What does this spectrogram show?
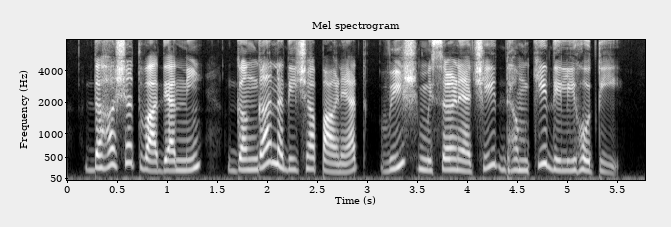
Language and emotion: Marathi, neutral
